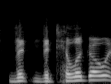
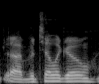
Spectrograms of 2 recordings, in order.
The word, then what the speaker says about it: vitiligo: Vitiligo, is that how do you pronounce Vi- it? so some people pronounce it vitiligo, and some people pronounce it vitiligo.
